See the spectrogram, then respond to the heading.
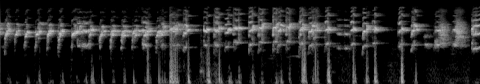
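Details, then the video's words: High-pitched lovebird twittering at dawn, rapid chirps mixed with sharp squeaky notes and clicks, nearly nonstop for five seconds with one short break. "lovebirds morning 🌅 natural sound"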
